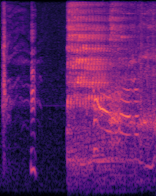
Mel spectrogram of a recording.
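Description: An animated character's voice lets out a sudden loud, strained vocal cry through gritted teeth about a second in, sliding down in pitch, after two short clicks.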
